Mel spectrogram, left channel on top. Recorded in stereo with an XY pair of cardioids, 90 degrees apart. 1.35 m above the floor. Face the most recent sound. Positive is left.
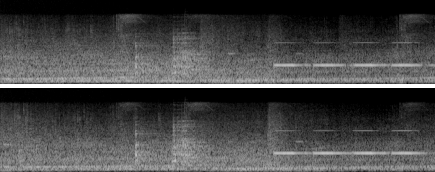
turn(degrees=-15)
